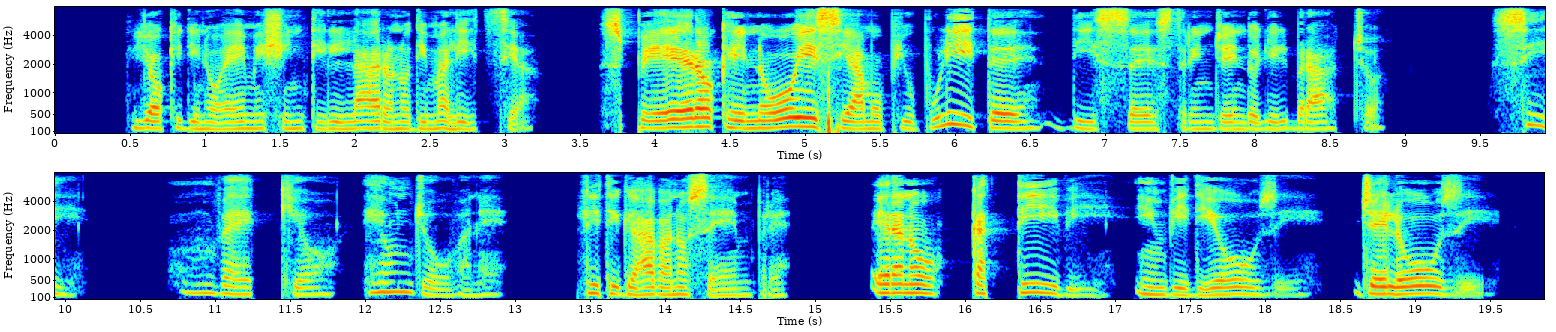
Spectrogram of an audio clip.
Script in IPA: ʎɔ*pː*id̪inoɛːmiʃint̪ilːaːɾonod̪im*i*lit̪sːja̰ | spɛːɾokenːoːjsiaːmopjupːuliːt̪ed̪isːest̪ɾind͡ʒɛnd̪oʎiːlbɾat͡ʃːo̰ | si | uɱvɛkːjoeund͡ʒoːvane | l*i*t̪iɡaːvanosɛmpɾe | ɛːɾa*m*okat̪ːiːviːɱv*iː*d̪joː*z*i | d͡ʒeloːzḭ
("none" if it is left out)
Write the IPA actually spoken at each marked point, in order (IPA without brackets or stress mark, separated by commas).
kː, a, i, n, i, z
